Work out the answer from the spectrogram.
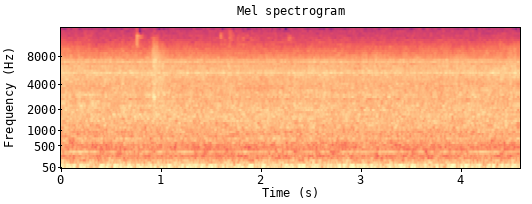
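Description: A train running steadily: a constant low rumble with a steady humming tone over it.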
